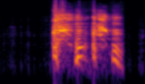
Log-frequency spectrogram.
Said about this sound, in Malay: Maaf ya, kita tengah mengalami season batuk-batuk. Tadi baru makan kacang, gatal.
